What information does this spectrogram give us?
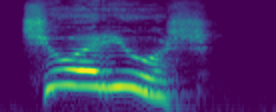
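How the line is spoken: Displeased wheeze, local man. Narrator (Russian): абориген недовольно сипел

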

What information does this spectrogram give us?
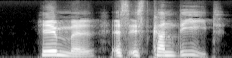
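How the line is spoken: Galley slave calling out. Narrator (German): rief der eine der Galeerensklaven

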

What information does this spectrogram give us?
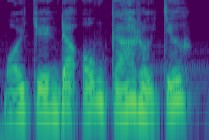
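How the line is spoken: Old man's trembling question. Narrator (Vietnamese): Lão run run hỏi

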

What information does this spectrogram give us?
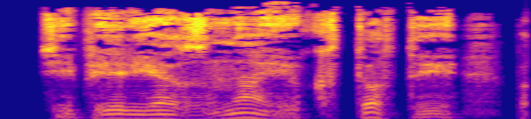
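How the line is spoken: Shocked breathy exhale. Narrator (Russian): потрясенно выдохнул

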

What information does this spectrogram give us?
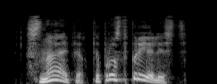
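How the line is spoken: Laughing out loud. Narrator (Russian): расхохотался

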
